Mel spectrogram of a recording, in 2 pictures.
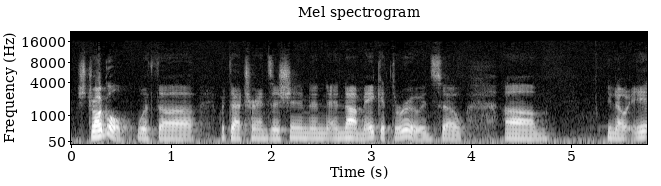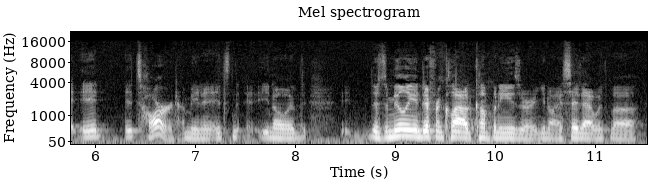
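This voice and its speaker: A man's voice: fairly high pitch, normal speed, a little mellow. A man hosting a casual podcast, talking in a rambling way with many restarts. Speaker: podcast host.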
